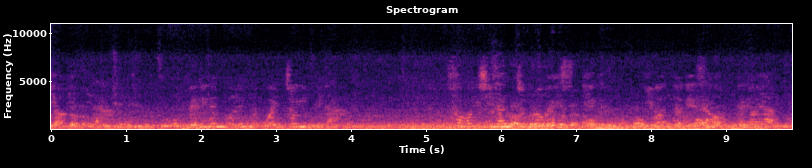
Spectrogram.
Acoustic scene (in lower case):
subway train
